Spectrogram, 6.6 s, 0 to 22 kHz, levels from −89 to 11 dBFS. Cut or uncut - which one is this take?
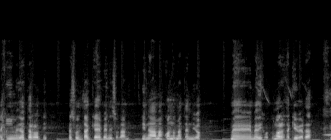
uncut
